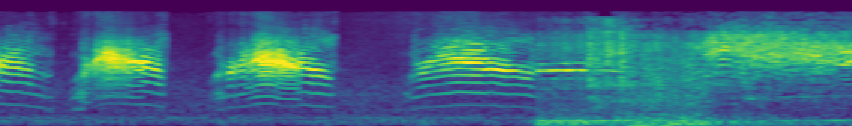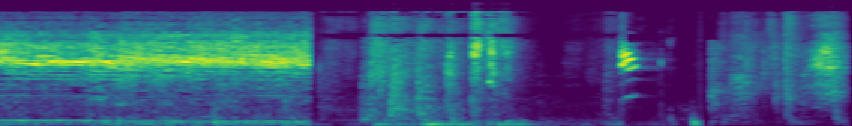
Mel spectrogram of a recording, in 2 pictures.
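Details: Domestic cat meows, three drawn-out arching cries in quick succession, followed by a long stretch of loud rumbling noise and clatter with faint higher sounds.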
